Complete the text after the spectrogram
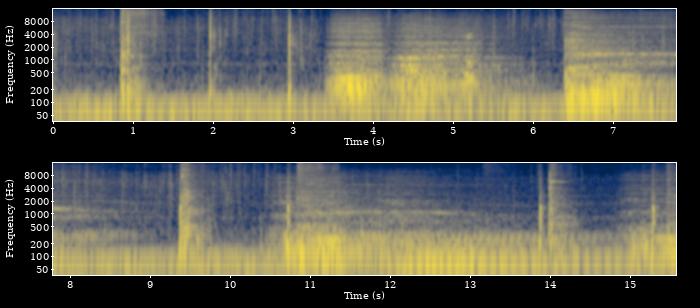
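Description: Stone blocks crack and break with sharp knocks.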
